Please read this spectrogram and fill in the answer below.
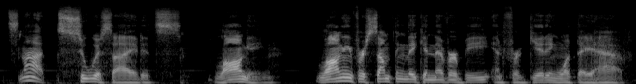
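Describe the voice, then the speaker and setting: A man acts as an earnest, rambling sidekick on a fictional podcast. His voice is lowish but bright and forward, recorded very dry, and he tells his odd facts like a digressive storyteller. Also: expressive, normal speed, dry recording, faint music behind. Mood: wistful. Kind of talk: conversational audio drama.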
